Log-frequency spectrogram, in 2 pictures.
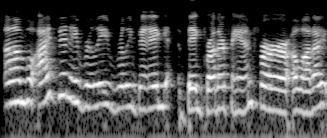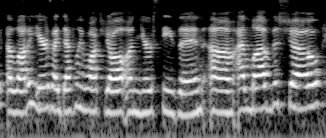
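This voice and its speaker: A woman with a raspy voice, chatting eagerly as a podcast guest and telling her story with quoted asides. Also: fairly high pitch, steady tone, moderate pace, hardly any pauses, pushed and bright. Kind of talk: casual podcast interview.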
